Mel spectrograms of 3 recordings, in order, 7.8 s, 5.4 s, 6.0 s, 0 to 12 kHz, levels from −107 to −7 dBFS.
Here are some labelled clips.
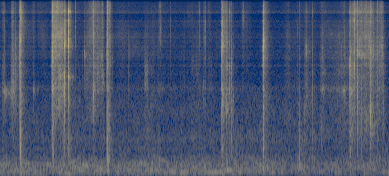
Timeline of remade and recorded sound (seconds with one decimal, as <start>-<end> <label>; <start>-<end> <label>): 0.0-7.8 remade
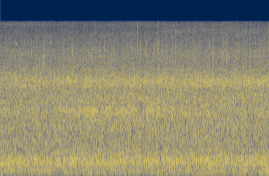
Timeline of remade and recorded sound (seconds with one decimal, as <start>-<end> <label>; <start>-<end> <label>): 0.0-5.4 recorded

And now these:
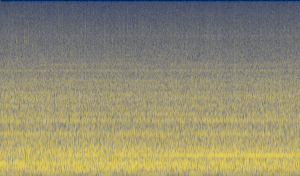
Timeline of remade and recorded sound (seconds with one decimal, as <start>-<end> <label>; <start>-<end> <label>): 0.0-6.0 recorded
